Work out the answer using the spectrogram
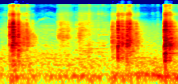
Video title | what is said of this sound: Winter special meethi tangri recipe | बहुत ही खस्ता और मजेदार बनी है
